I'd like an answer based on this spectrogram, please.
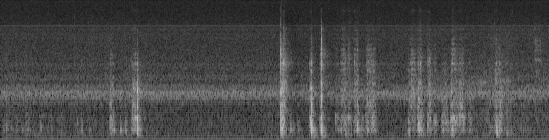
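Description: Metal drill-bit chuck of a Vevor drill bit sharpener being handled and fitted into the sharpener's port: a couple of clicks about two seconds in, three sharp knocks a little after halfway, then smaller clicks and rubbing, over a steady faint hum.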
